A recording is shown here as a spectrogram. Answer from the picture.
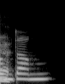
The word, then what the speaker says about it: Lundon: Or London spelled with L-U-N-D-O-N. So it's spelled like differently. But I think it is London still. – Yeah. London.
